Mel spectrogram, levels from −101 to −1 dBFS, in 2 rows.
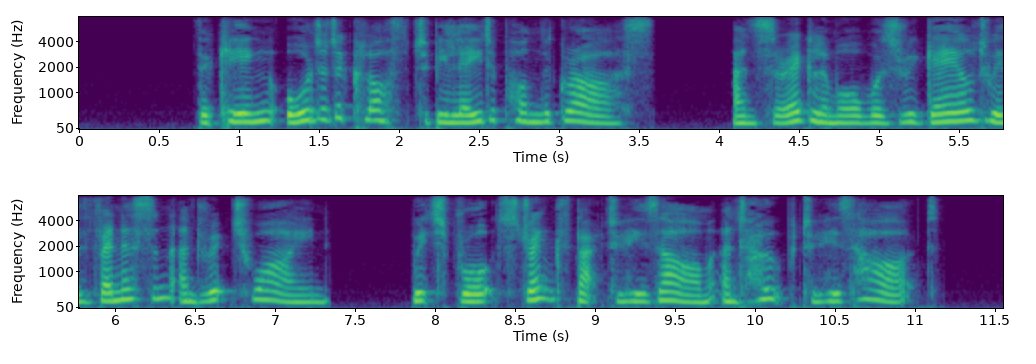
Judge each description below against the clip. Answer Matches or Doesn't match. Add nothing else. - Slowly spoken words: Doesn't match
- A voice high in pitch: Matches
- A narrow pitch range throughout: Doesn't match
